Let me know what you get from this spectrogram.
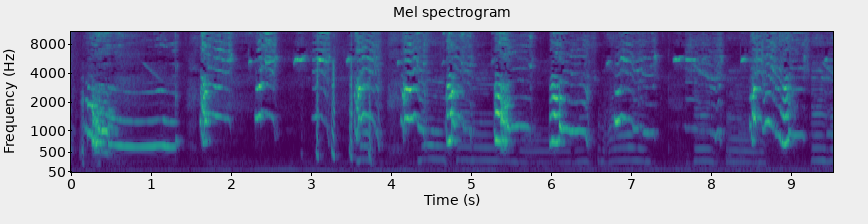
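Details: Bluetick Coonhound puppy outdoors on a pee break bursting into loud howling: drawn-out wavering bays mixed with short yips and whimpers, rising then sliding down, repeated in quick bursts with brief gaps.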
